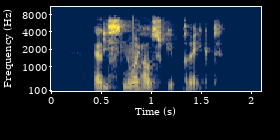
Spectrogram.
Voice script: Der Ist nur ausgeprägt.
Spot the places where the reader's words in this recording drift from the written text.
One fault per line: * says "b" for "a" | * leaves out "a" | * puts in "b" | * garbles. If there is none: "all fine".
all fine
